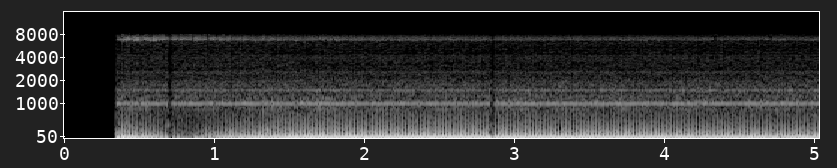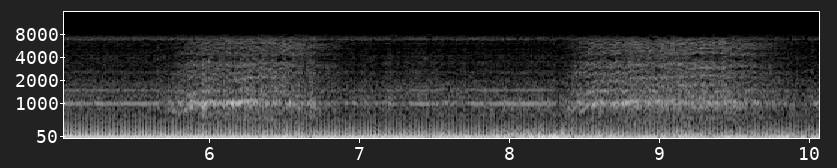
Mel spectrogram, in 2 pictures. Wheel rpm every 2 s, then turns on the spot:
0, 0, 0, 50, 50.
none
